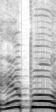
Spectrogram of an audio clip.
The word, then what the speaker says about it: hippo: being chased by a hippo hippo hippo so hippo that no longer is the schwas sound if it's shorter it is pronounced in full clearly as the o sound I'm being chased by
